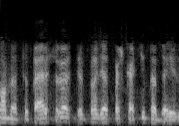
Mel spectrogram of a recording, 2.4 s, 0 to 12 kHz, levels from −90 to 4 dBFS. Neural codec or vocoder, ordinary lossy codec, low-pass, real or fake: codec, 16 kHz, 2 kbps, FreqCodec, smaller model; MP3, 32 kbps; 7.2 kHz; fake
